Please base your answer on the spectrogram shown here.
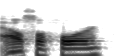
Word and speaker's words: alfajor: There's another food that they have there, it's called the alfajor. That's spelled Alfajor. And so that's just how they pronounce it in Spanish.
